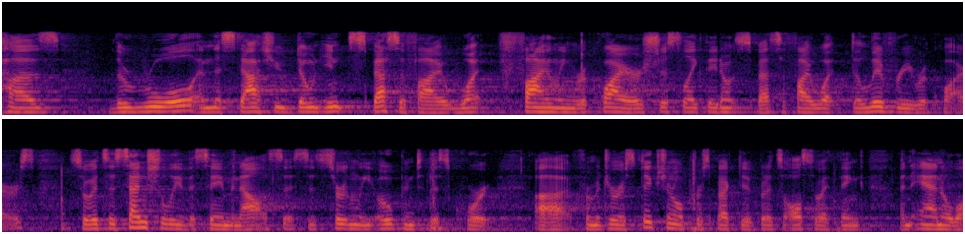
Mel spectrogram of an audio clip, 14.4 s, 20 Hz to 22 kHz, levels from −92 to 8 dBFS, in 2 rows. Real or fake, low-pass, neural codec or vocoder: real; 7.2 kHz; none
